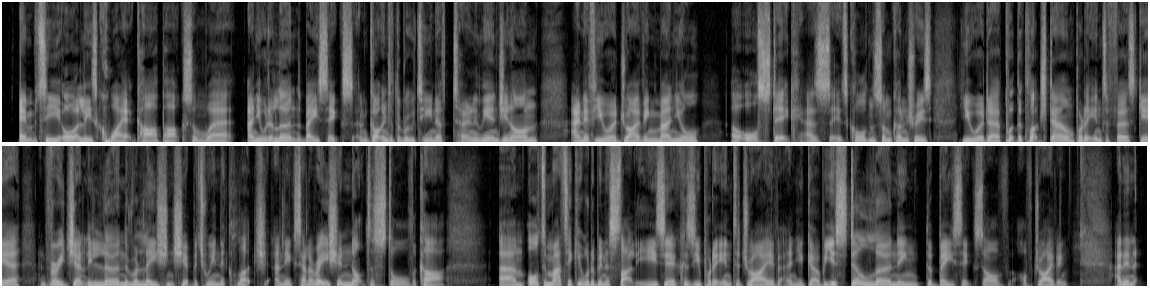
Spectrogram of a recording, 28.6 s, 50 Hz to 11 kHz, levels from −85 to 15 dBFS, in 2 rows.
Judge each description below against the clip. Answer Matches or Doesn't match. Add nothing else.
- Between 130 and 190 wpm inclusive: Doesn't match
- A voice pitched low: Matches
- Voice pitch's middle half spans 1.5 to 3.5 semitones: Doesn't match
